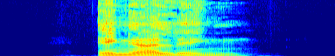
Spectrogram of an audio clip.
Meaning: a white, dirt-dwelling grub of beetles in the superfamily Scarabaeoidea, for example the European cockchafers, the summer chafers, the garden chafer or the European rhinoceros beetle
- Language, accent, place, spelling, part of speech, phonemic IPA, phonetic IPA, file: German, Germany, Berlin, Engerling, noun, /ˈɛŋəʁlɪŋ/, [ˈʔɛŋɐlɪŋ], De-Engerling.ogg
